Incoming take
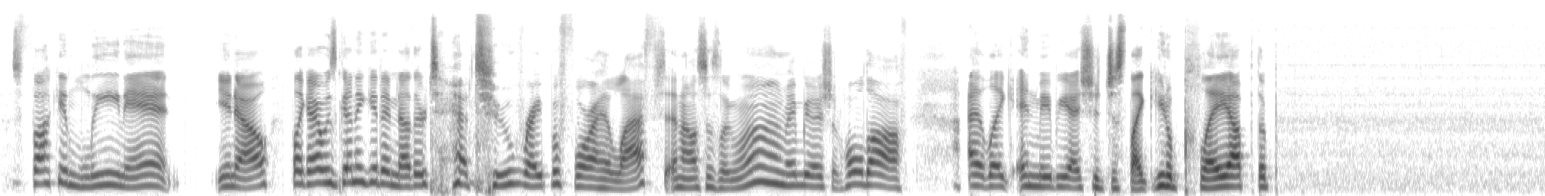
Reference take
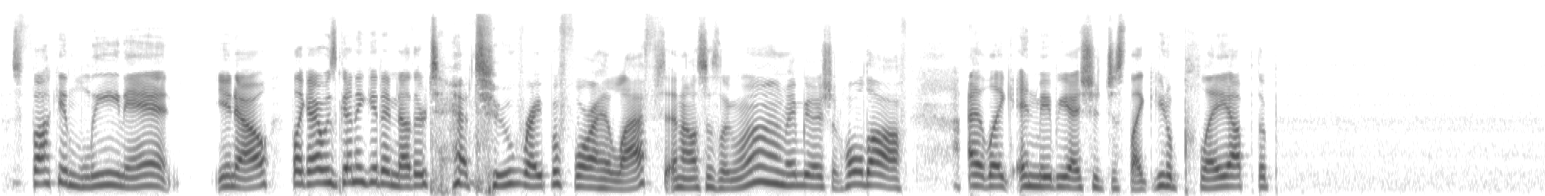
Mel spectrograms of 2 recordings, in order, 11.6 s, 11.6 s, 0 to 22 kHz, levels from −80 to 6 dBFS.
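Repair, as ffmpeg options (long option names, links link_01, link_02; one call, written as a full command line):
ffmpeg -i in.wav -af "adeclick=threshold=4,asetnsamples=nb_out_samples=441:pad=0,asendcmd='8.21 volume volume -7dB',volume=0dB" out.wav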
